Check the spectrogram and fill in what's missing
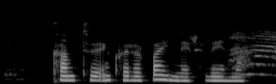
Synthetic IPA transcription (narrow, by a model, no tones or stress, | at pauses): kʰant̪ʏḛjnkʰvɛɾaɾpaːjnɪɾ̥vɪːna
